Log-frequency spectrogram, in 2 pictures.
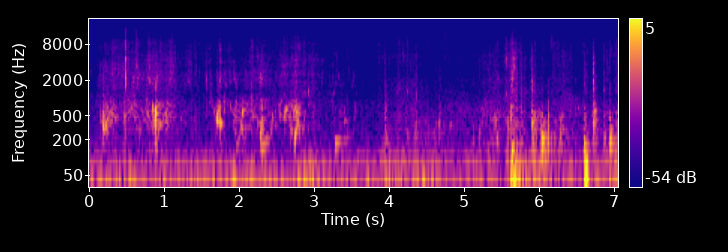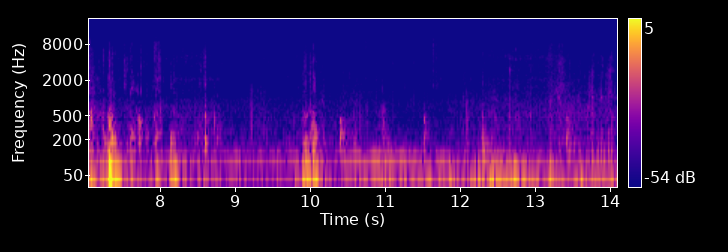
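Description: Water sloshing and splashing beside a kayak as a hooked largemouth bass is pulled in and landed by hand, with scattered short knocks and clicks of handling against the hull.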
